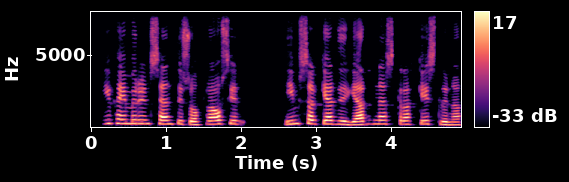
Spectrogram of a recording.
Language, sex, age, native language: Icelandic, female, 50-59, Icelandic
